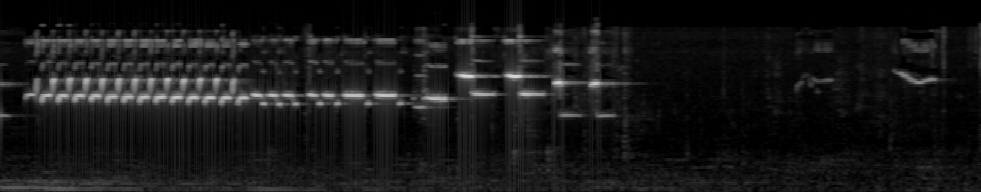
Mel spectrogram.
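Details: A Russian canary competing in a song contest delivers a rapid rolling trill of rising notes, then slower ringing whistles that break off into near silence, with one last short note.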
